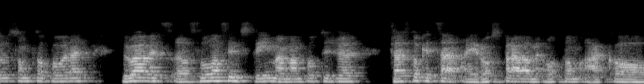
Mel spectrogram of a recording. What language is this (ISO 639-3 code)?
slk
